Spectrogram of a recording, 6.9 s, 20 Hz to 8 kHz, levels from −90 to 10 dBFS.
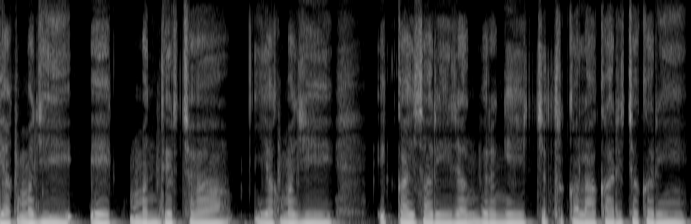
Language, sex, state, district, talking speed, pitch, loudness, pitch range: Hindi, male, Uttarakhand, Tehri Garhwal, 120 wpm, 135 Hz, -25 LUFS, 135-145 Hz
